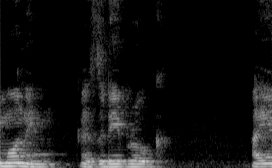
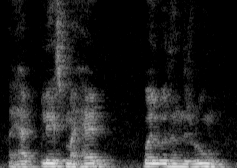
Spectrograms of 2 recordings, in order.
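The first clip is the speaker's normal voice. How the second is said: ordinary delivery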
